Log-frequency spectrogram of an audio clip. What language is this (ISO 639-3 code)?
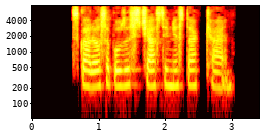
ces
